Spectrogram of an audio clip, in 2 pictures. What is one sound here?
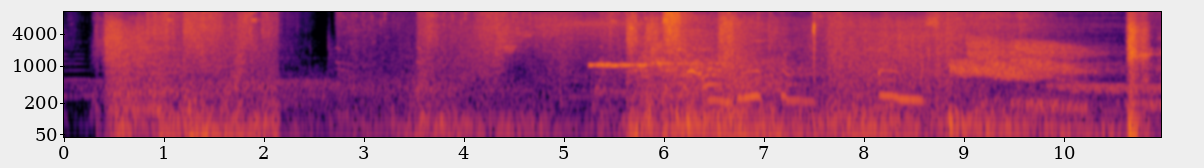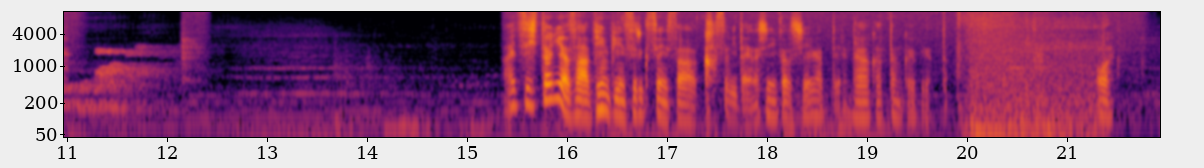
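Spells crackle and zap in a fight between game characters.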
